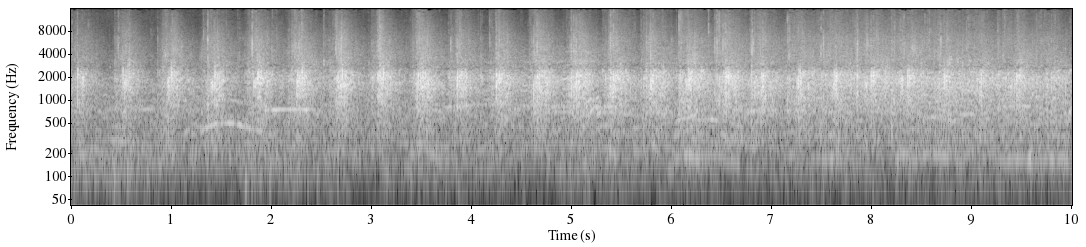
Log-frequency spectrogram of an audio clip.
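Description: Stadium crowd clapping in unison, a steady rhythmic slow clap of a little under three claps a second, the rhythm a triple jumper calls for from the crowd.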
